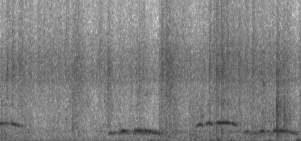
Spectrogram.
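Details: Spotted dove from a northern Vietnamese breeding farm in Ba Vì, Hanoi, kept as a prized singing bird. It gives soft, low, rounded coo phrases, with higher clear whistled notes mixed in and a faint background hiss.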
